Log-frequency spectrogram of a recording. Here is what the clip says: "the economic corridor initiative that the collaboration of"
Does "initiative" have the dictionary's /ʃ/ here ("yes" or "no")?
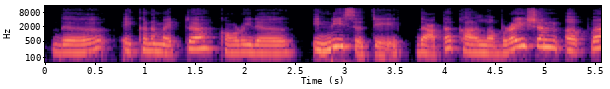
no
